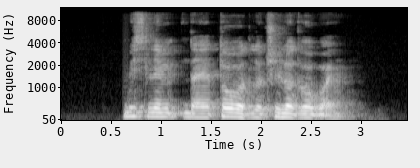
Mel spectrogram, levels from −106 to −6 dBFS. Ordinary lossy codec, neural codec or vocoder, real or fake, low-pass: none; vocoder, 22.05 kHz, 80 mel bands, Vocos; fake; 9.9 kHz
